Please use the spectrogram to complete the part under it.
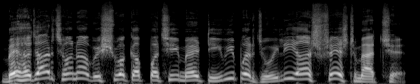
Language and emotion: Gujarati, happy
